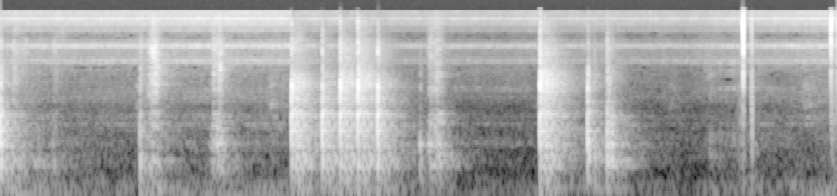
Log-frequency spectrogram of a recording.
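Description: Kitchen knife knocking and scraping on a plastic chopping board as diced raw chicken is pushed aside, with a quick run of knocks about two seconds in and a stronger single knock about four seconds in. Two sharp clicks come near the end.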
